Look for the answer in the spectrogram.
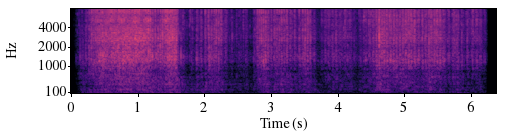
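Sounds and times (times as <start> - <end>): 
fabric venetian blind rolling down: 0.0 - 6.3.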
